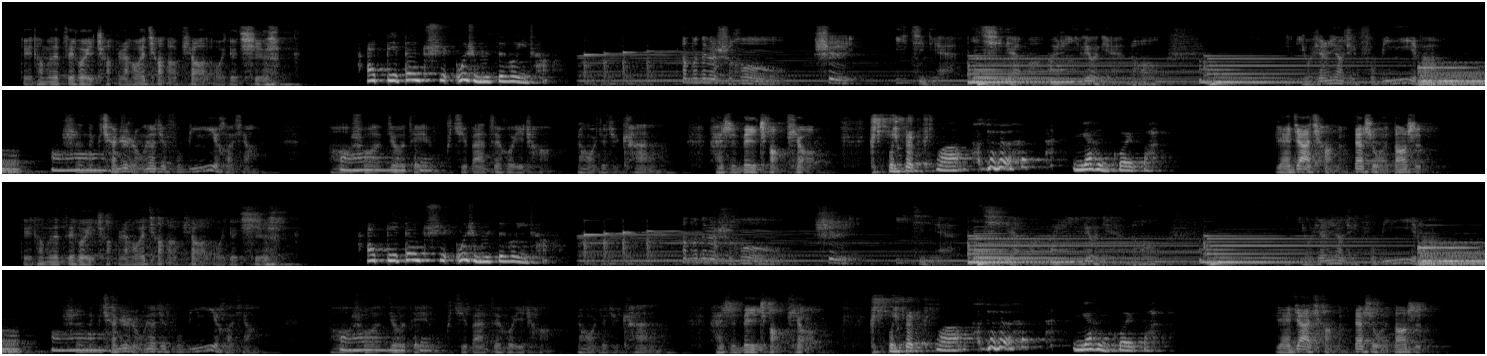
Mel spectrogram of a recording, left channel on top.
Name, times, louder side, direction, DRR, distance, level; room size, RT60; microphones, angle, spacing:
voice 1, 0.2-2.8 6.8-7.9 8.1-8.5 8.9-12.0 12.8-14.5 15.4-17.4 17.7-17.8 18.1-20.3 20.6-23.0 23.2-24.2 27.6-29.0, left 4 dB, 65° left, 5 dB, 2.6 m, -38 dB
voice 2, 3.6-5.5 10.5-10.8 12.0-12.2 15.3-15.9 18.2-19.2 24.2-26.4, left 1 dB, 25° left, 6 dB, 1.2 m, -31 dB
sound 1, 5.8-15.0, right 1 dB, 25° right, 1.1 m, -36 dB
29.0 x 20.0 x 6.1 m, 0.71 s
head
